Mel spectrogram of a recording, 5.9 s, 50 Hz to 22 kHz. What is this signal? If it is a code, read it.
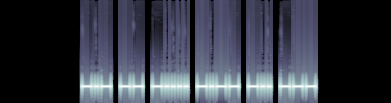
Morse code, heard as a keyed tone, about 25 wpm, 700 Hz. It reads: KM6YDO
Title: USA Call Signs - 6 Characters - 25wpm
